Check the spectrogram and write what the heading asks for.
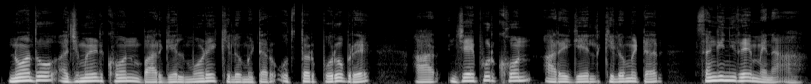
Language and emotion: Santali, neutral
